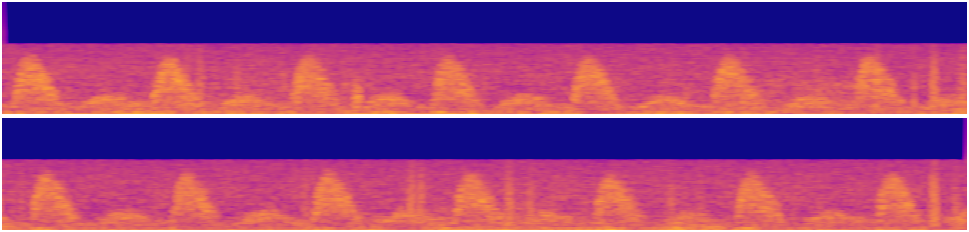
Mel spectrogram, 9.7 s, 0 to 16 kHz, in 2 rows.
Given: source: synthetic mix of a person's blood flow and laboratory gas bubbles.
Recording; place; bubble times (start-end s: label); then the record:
Doppler ultrasound of blood flow; subclavian vein
4.53-4.61 s: bubbles
From the record:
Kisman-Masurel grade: 111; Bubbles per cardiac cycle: 1 to 2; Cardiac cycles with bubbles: 1 to 10%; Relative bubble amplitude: barely perceptible (0.100 to 0.250); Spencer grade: 1 (occasional bubble signal discernible with the cardiac motion signal, with majority of cardiac periods free of bubbles); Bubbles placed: anywhere in the cardiac cycle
